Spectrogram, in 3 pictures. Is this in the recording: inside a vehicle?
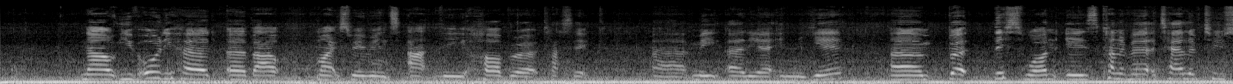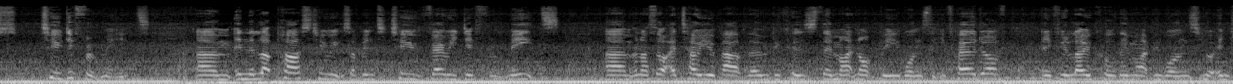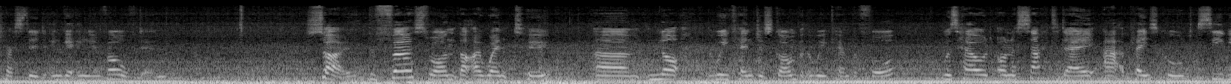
yes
